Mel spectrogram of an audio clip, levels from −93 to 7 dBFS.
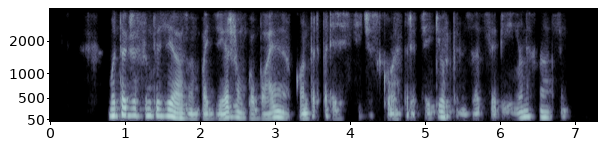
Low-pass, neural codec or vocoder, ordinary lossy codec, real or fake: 3.6 kHz; codec, 16 kHz, 4 kbps, X-Codec, HuBERT features, trained on balanced general audio; Opus, 24 kbps; fake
